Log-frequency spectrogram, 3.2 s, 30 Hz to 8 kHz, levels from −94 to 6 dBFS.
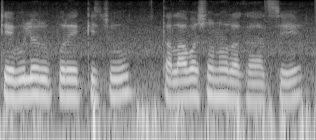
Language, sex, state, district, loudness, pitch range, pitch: Bengali, male, Assam, Hailakandi, -15 LUFS, 155-170 Hz, 165 Hz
